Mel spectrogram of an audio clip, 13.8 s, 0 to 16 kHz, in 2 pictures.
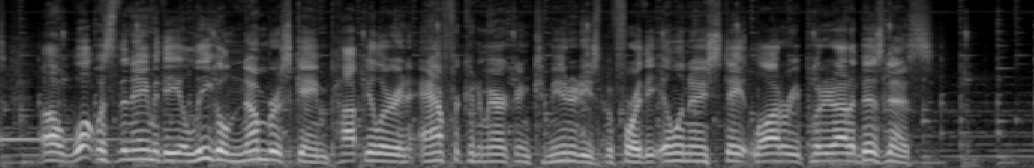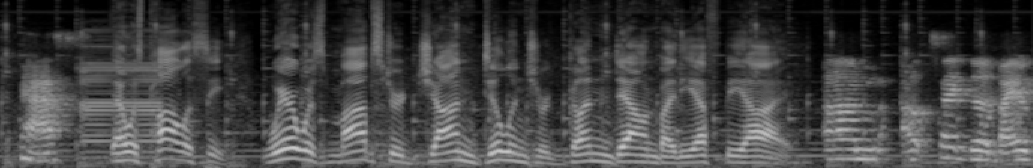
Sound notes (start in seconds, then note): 7.2 buzzer buzzing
